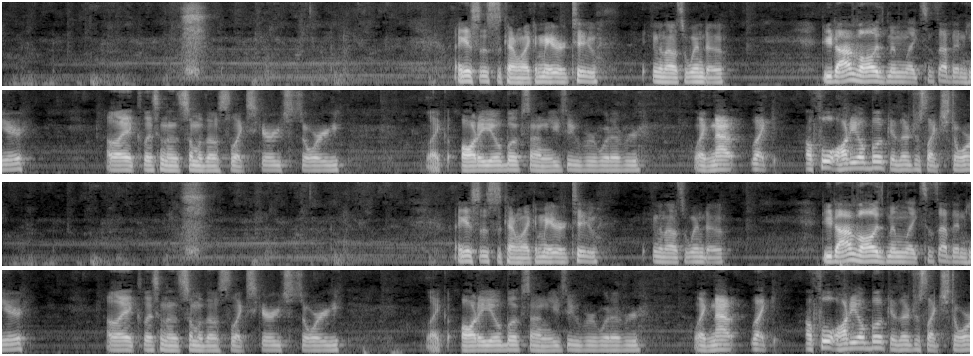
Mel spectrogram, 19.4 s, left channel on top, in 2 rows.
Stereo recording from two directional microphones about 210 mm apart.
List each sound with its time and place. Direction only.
1.8 s sneeze: 5° left (ahead or behind)
4.5 s speech: 5° left (ahead or behind)
8.0 s speech: 10° right (ahead or behind)
9.3 s speech: 10° right (ahead or behind)
17.6 s speech: 20° right (ahead or behind)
